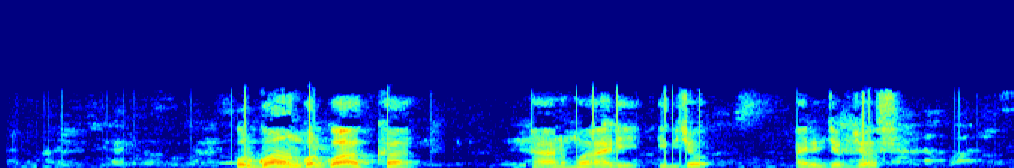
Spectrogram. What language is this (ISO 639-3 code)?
kin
